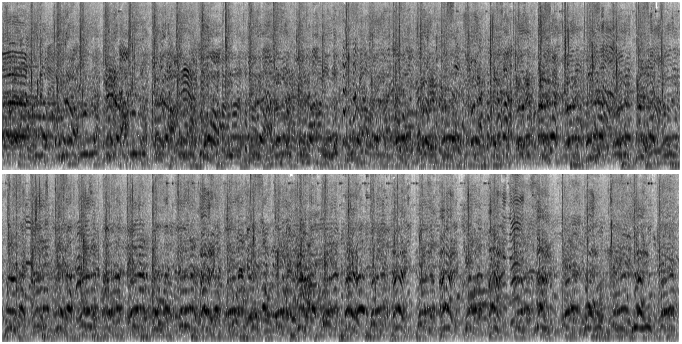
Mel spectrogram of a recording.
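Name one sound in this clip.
A large crowd of men and women chants loudly and rhythmically close by.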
